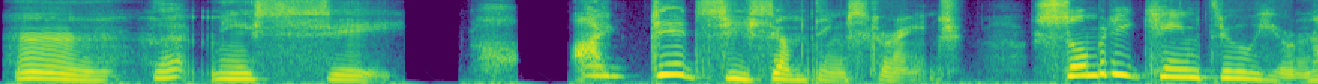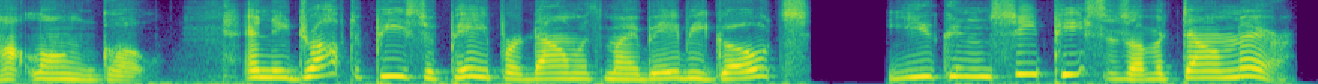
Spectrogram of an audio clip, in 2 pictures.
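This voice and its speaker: A woman's voice: a little high, sing-song, measured pace, dry recording. A woman voicing a friendly, curious young goat herder boy in a game, with a folksy, helpful manner. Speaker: voice actor. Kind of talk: scripted game character dialogue.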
